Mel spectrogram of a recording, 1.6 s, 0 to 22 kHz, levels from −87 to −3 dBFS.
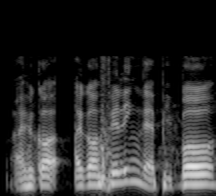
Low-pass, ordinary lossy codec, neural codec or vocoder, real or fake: none; none; codec, 16 kHz, 16 kbps, FunCodec, trained on Chinese and English, 50 frames a second; fake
